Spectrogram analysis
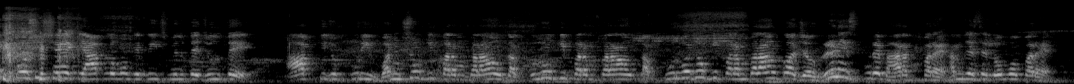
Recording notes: Over fifty people joined him as he headed out to discover the river's spectacular magnificence. While walking the 3000 kilometres of the Narmada Parikrama, from the biggest towns to the smallest villages.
